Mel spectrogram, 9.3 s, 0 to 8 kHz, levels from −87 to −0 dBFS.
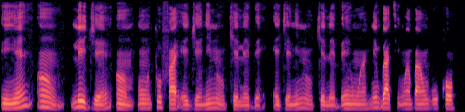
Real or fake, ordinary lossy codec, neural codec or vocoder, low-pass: real; none; none; none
